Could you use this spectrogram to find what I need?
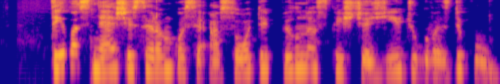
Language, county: Lithuanian, Šiauliai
